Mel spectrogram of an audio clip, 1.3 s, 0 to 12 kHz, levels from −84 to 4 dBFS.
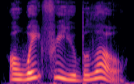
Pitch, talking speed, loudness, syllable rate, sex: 220 Hz, 225 wpm, -20 LUFS, 5.2 syllables/s, female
